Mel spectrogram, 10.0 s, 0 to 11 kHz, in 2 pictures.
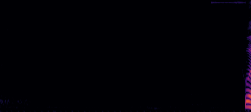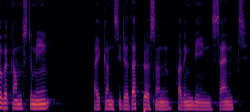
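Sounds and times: faint electrical mains hum: 0:00.0 - 0:10.0
man's voice: 0:04.9 - 0:06.1, 0:06.9 - 0:10.0.

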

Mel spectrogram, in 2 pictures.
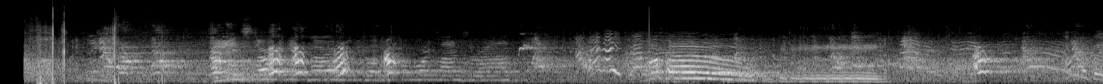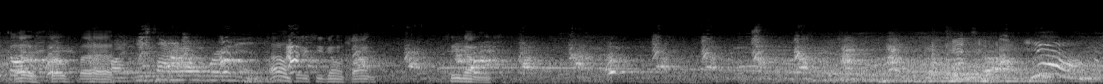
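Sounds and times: crowd chatter: 0:00.3 - 0:22.0
dogs yipping and barking: 0:00.9 - 0:04.4, 0:05.2 - 0:06.5, 0:08.2 - 0:21.3.

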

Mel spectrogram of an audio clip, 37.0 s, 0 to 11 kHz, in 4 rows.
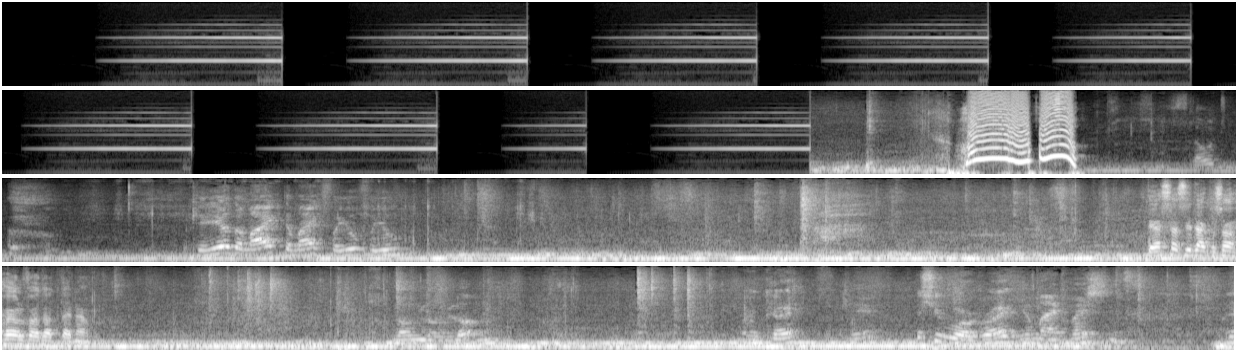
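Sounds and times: low room rumble: 0:15.4 - 0:16.5, 0:17.4 - 0:37.0
pitched electronic tone: 0:16.4 - 0:17.4.

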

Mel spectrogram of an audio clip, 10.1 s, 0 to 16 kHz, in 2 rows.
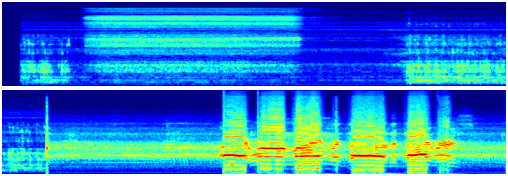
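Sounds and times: diver breathing through regulator: 0:00.8 - 0:03.0.

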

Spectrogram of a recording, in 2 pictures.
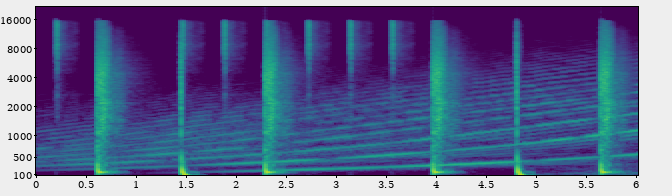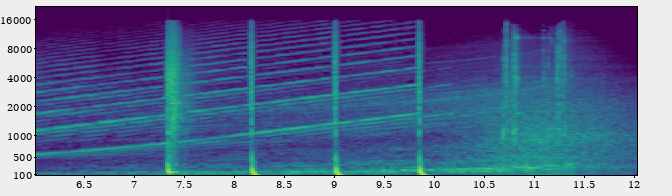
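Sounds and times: dubstep track: 0:00.0 - 0:10.2
kick drum: 0:01.4 - 0:03.2, 0:04.0 - 0:05.8, 0:08.2 - 0:08.4, 0:09.0 - 0:09.2, 0:09.8 - 0:10.0.

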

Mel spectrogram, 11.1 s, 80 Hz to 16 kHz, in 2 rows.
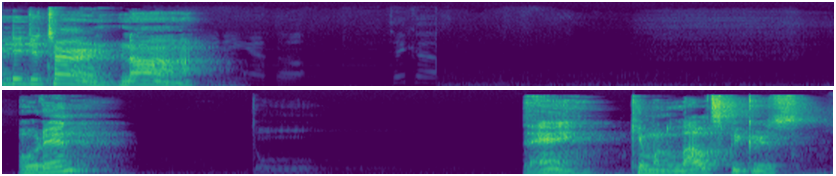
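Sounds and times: man speaking: 0:00.0 - 0:02.0, 0:05.6 - 0:06.4, 0:09.0 - 0:11.0.

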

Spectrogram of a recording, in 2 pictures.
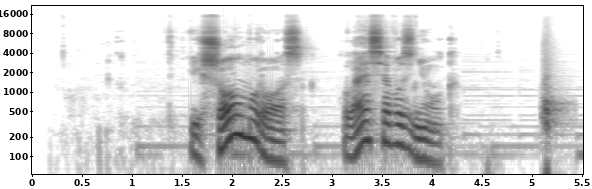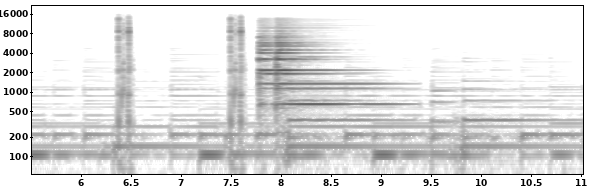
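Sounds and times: soft guitar music: 0:00.5 - 0:11.0
quick double clicks: 0:06.4 - 0:06.6, 0:07.5 - 0:07.7
bright bell ding: 0:07.8 - 0:09.4.

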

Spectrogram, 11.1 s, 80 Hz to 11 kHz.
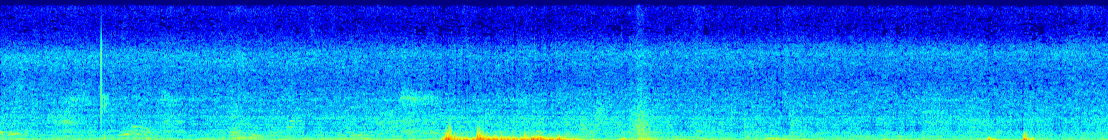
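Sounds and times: low steady hum: 0:00.0 - 0:11.0
low thumps: 0:09.8 - 0:10.5.

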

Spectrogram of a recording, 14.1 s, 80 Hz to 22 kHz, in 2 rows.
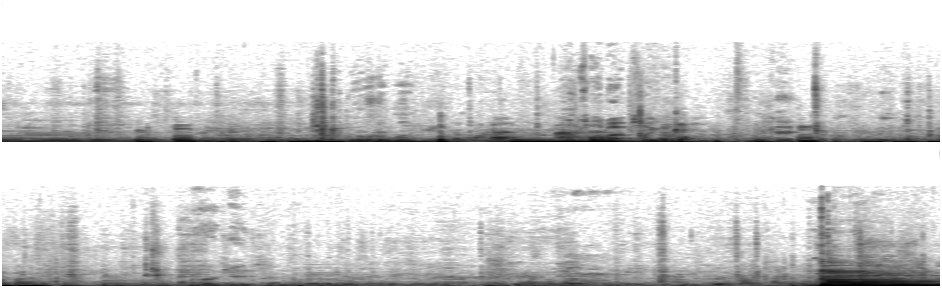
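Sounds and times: acoustic guitar plucked notes: 0:00.0 - 0:07.5, 0:13.1 - 0:14.0
deep bass notes: 0:00.0 - 0:07.7
background talk: 0:00.0 - 0:14.0.

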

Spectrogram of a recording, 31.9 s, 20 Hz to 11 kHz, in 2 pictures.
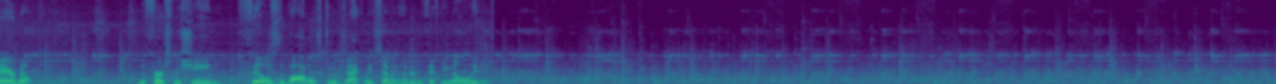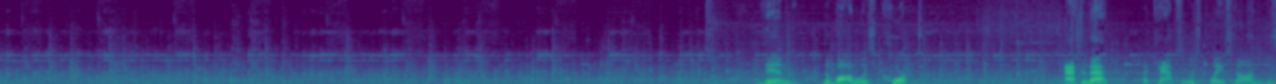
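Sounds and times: glass bottles clinking: 0:00.0 - 0:31.9
machinery hum and whine: 0:00.0 - 0:31.9.

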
